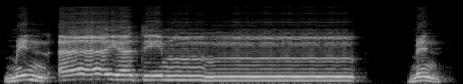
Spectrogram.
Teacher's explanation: نون ساکن کے بعد حمزہ ہے یہاں پر اظہار حلقی ہوگا غنہ نہیں ہوگا حمزہ کے اوپر کھڑی زبر ہے ایک الف کے برابر کھینچ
